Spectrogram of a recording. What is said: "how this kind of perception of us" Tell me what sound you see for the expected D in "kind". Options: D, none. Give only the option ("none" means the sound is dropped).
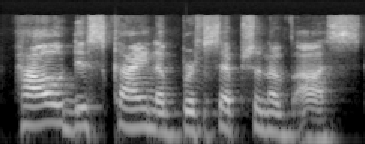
D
